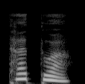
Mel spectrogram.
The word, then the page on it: ದೀದಿವಿ: dīdivi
